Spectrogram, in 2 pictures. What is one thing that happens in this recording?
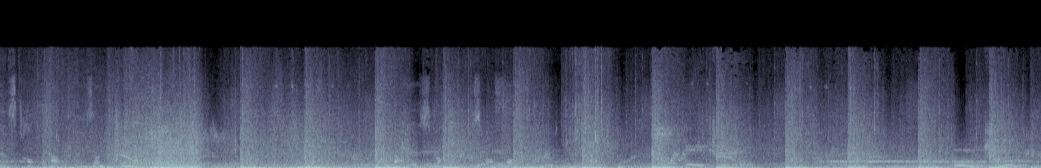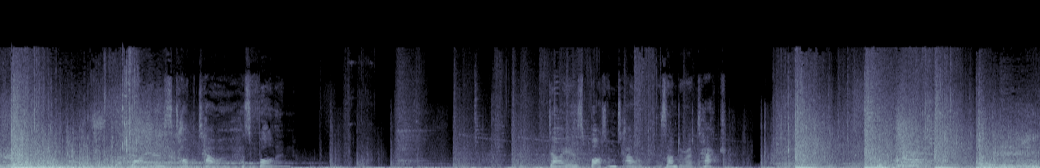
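Fantasy battle sound effects crash and thud in quick bursts.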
